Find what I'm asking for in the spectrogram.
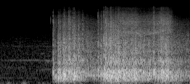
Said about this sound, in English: That's right, we're seeing some fireworks right here.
